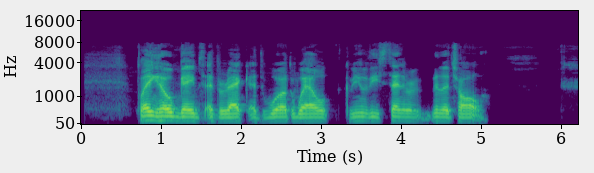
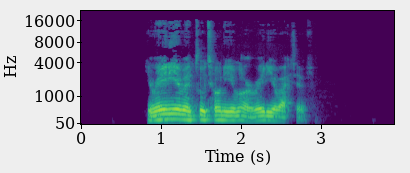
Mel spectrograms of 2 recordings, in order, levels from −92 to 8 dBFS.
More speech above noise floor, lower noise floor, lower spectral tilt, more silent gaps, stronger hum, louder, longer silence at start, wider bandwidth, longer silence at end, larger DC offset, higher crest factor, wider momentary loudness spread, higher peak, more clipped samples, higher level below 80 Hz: second, 52 dB vs 75 dB; second, -69 dBFS vs -89 dBFS; about the same, -6.5 dB/octave vs -7 dB/octave; neither; neither; second, -18 LUFS vs -15 LUFS; about the same, 0.75 s vs 0.85 s; second, 7.8 kHz vs 16.5 kHz; about the same, 1.2 s vs 1.15 s; neither; about the same, 18 dB vs 16 dB; about the same, 12 LU vs 14 LU; about the same, -2 dBFS vs -2 dBFS; neither; about the same, -62 dBFS vs -58 dBFS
